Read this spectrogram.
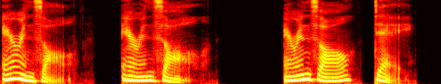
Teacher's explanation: That Z sound at the end links beautifully to the next word, all. It creates a connected sound like errands all, day.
